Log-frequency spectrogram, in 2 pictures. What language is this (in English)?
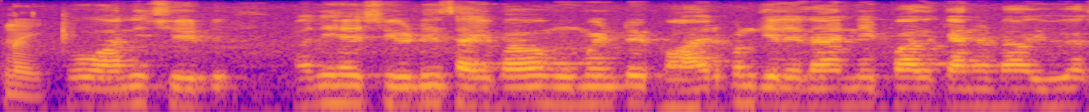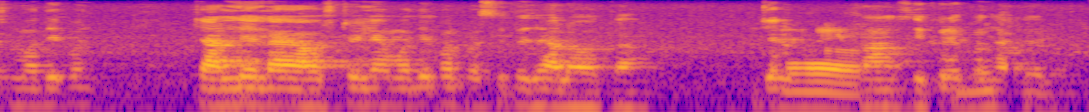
Marathi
